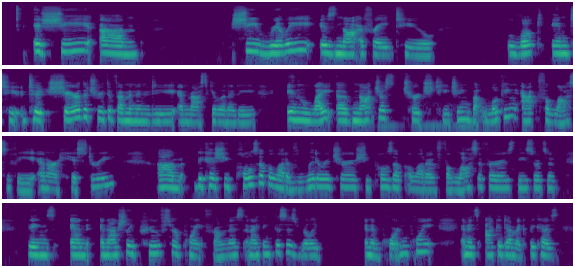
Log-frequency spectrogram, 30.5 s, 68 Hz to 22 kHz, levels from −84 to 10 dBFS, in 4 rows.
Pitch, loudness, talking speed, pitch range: 200 Hz, -34 LUFS, 145 wpm, 185-220 Hz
